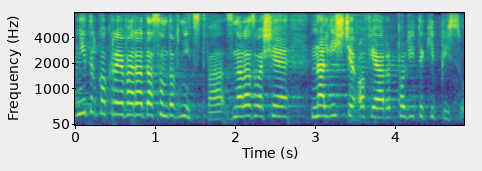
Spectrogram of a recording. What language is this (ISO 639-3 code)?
pol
